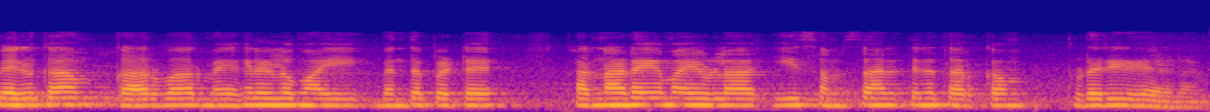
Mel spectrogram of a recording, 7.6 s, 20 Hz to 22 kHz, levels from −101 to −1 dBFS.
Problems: none marked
